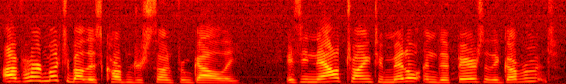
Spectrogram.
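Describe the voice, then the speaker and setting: Woman playing a pompous, high-voiced greedy tax collector. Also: fairly quick, lightly acted. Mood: stern, demanding. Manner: pompous, declamatory. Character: haughty, greedy male Bible-era chief tax collector and father.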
